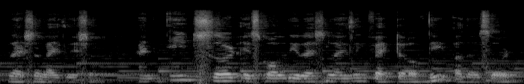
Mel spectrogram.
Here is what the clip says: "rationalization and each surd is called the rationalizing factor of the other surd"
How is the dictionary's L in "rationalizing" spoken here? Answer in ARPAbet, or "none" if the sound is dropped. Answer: L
